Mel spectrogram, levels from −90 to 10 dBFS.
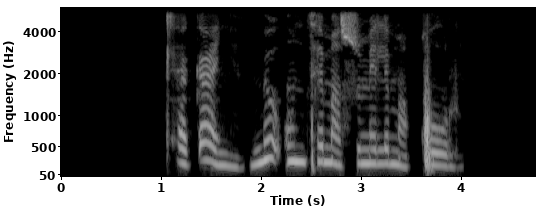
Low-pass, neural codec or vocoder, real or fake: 5.4 kHz; none; real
